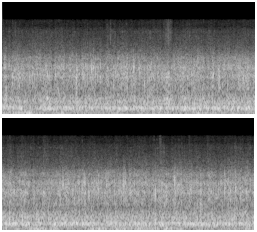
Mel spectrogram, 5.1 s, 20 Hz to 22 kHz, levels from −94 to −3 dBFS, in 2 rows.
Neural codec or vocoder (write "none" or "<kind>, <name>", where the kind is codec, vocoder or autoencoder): none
